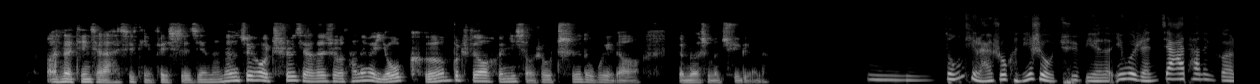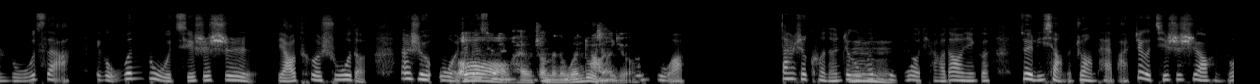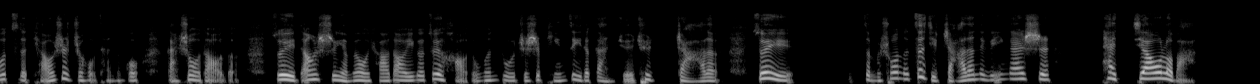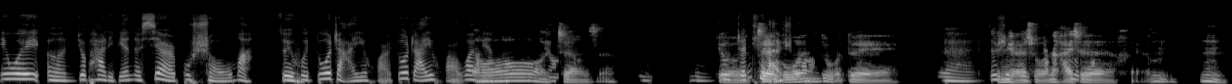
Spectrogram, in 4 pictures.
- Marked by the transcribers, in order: teeth sucking; other background noise
- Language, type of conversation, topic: Chinese, podcast, 你最喜欢的本地小吃是哪一种，为什么？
